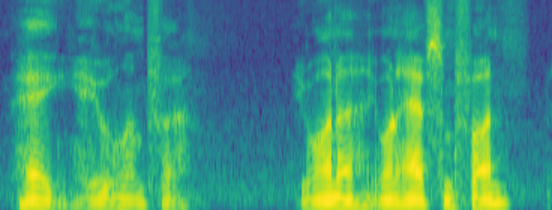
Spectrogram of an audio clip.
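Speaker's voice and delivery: whispering. In a role-play, the character looks over to a companion at the threshold, whispering. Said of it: "I kind of whisper to her".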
